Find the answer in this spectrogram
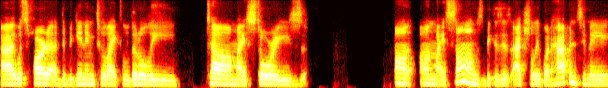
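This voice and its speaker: A woman with a French accent speaks in a fairly low pitch, captured in a very clean recording with a silent background. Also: fairly even intonation, moderate pace. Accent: French accent, noticeable. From France. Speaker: singer-songwriter. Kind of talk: interview.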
